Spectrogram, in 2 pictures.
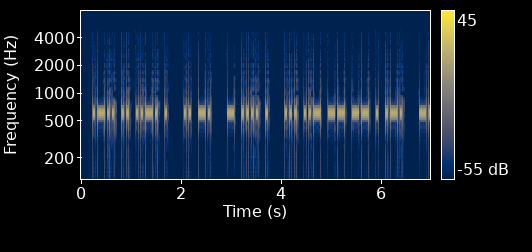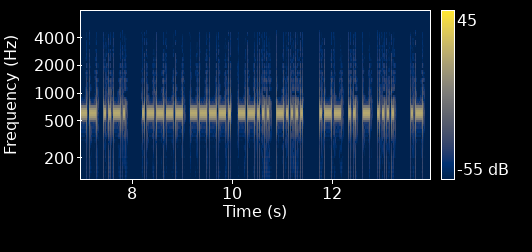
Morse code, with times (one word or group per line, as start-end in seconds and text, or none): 0.2-1.7 LIFE
2.1-2.6 IN
2.9-3.7 THE
4.1-6.4 SUMMER
6.8-7.9 OF
8.2-11.4 1976
11.8-13.2 WITH
13.6-13.8 A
